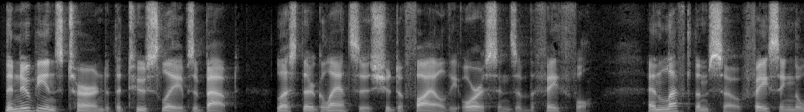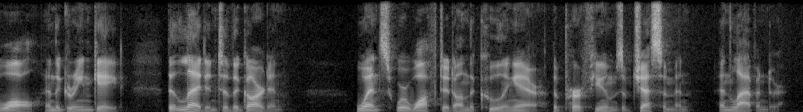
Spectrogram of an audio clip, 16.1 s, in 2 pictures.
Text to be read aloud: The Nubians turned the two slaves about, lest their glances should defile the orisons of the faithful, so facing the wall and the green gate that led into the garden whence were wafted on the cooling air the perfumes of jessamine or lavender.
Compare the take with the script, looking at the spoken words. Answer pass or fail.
fail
